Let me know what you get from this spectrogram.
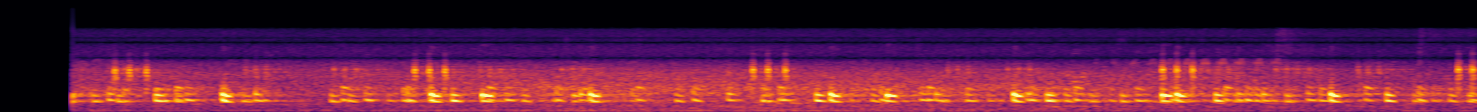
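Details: Many frogs calling in River Red Gum forest flooded by a very full Murray River in north-west Victoria, Pobblebonk (Banjo Frog) and Spotted Marsh Frog among them; a dense chorus of short repeated croaks and clicks, overlapping continuously.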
